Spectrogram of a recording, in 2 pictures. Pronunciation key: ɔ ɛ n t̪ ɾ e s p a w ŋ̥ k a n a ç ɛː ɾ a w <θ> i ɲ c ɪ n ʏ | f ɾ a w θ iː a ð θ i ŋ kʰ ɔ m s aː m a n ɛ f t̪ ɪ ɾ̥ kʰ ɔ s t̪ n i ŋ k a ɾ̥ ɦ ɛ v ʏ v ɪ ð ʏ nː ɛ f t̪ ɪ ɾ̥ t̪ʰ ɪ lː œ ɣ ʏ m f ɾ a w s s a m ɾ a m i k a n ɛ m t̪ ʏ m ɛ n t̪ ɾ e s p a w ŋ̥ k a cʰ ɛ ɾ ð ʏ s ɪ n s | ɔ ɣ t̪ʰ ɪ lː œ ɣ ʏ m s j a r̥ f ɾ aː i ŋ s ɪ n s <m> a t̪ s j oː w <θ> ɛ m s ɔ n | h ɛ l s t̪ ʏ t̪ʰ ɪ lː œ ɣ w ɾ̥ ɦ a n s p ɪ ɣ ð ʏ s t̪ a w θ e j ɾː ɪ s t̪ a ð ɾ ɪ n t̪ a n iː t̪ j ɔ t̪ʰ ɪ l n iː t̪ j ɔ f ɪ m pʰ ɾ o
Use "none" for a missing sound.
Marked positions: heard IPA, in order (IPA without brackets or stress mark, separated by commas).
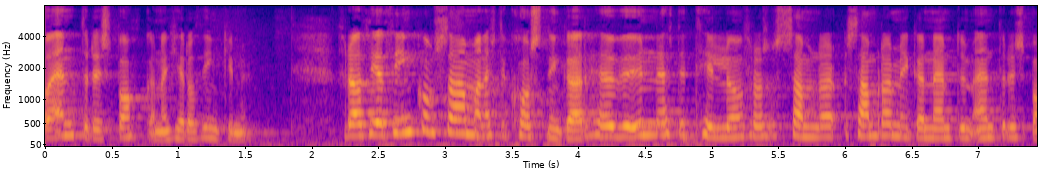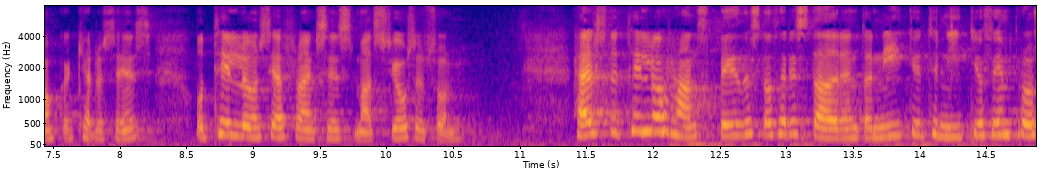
θ, m, s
